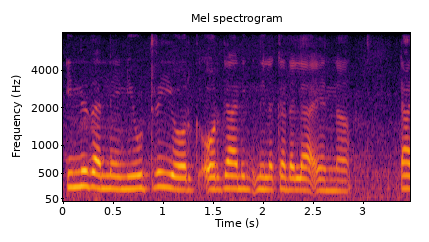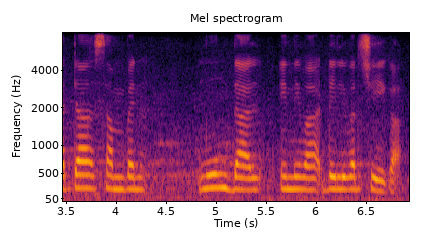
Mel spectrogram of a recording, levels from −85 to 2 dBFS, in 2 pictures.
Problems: none marked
